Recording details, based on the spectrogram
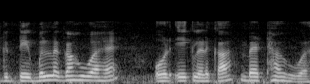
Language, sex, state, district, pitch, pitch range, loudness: Hindi, male, Punjab, Pathankot, 175 Hz, 165-185 Hz, -18 LUFS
